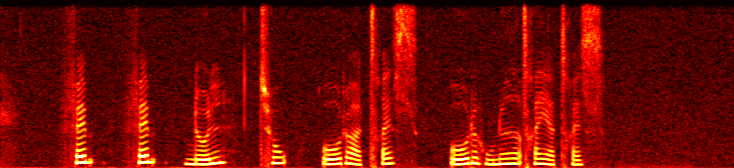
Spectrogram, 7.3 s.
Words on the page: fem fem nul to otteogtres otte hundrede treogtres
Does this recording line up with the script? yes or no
yes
